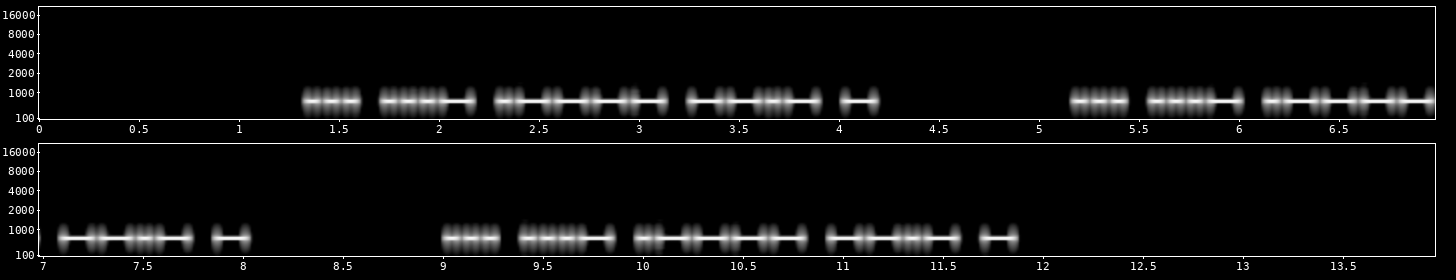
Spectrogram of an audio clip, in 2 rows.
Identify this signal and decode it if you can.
Morse code, heard as a keyed tone, about 25 wpm, 700 Hz. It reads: SV1QT SV1QT SV1QT
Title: DXCC-100 Call Signs - 5 Characters - Repeated 3x - 25wpm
